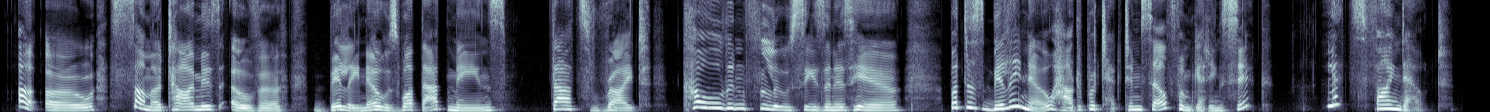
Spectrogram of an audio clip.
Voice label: British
